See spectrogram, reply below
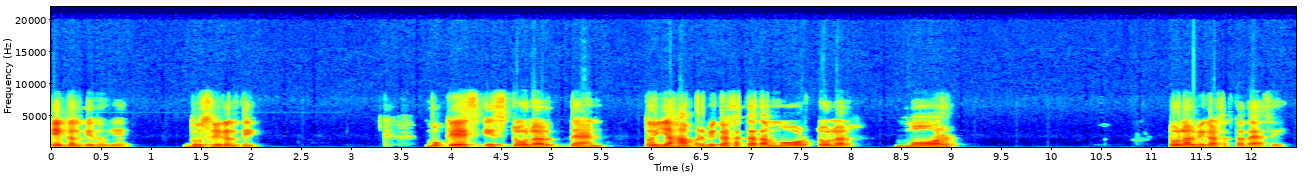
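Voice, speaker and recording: Guy teaching grammar, talks real slow n patient, quizzes the class, muffled lo-fi audio. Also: a little high, expressive, darkish tone. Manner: patient, step-by-step explaining with questions to students. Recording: muffled lo-fi recording.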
